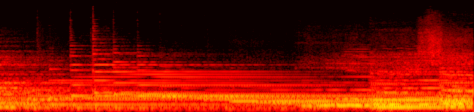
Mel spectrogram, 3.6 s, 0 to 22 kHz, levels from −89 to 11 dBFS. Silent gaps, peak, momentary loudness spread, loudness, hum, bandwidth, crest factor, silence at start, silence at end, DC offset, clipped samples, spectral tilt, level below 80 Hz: none; -14 dBFS; 8 LU; -29 LUFS; none; 10.5 kHz; 14 dB; 0 s; 0 s; under 0.1%; under 0.1%; -8.5 dB/octave; -54 dBFS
